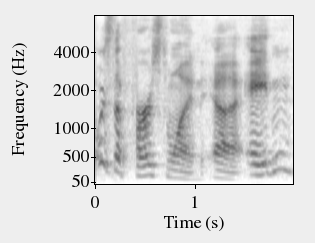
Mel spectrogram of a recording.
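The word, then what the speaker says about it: Aodhán: that yeah what was the first one uh aidan aiden a-o-d-a-n yeah that is it a-o-d-h-a-n with the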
